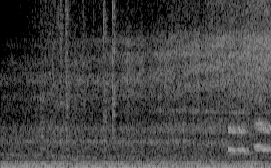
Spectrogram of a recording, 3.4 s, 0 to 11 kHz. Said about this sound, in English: At 6 a.m., the plane touches down, skidding to a halt on the hot runway. It taxis to its final stopping point, and a flurry of workers step out from the shadows of the cargo terminal, ready to unload.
